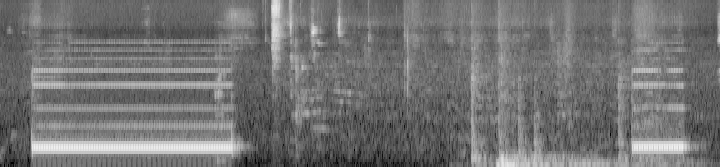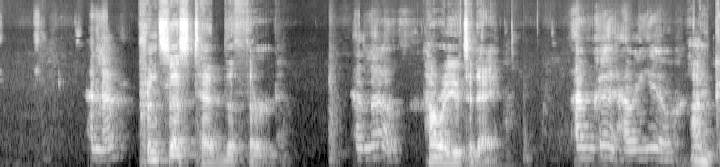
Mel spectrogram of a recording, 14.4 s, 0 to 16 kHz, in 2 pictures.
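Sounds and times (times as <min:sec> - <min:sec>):
outgoing phone call ringing tone: 0:00.3 - 0:02.4, 0:06.3 - 0:07.0
handling noise: 0:04.6 - 0:07.0
low thump: 0:04.7 - 0:06.7
speech: 0:08.7 - 0:10.1, 0:11.5 - 0:12.3, 0:13.0 - 0:14.3.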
